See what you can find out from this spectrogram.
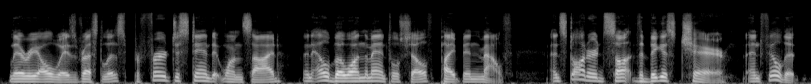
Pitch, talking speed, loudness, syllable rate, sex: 135 Hz, 190 wpm, -19 LUFS, 5.3 syllables/s, male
